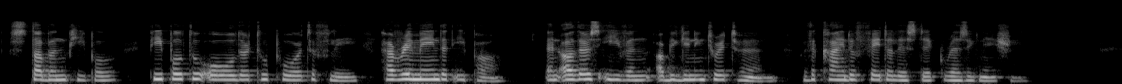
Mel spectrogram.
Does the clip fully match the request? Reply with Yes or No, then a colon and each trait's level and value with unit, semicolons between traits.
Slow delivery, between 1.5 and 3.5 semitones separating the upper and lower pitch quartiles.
No: average, 145 wpm; narrow, 2.6 semitones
